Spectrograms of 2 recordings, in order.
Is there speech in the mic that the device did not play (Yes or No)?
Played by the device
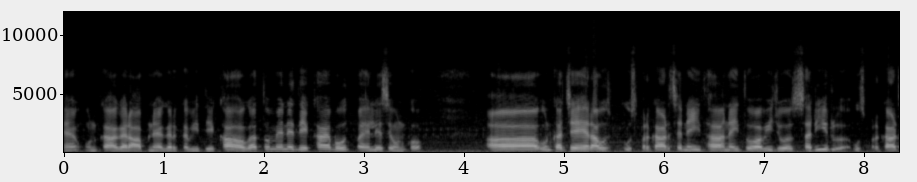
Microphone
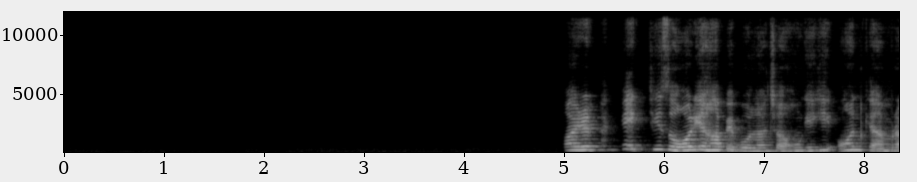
Yes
